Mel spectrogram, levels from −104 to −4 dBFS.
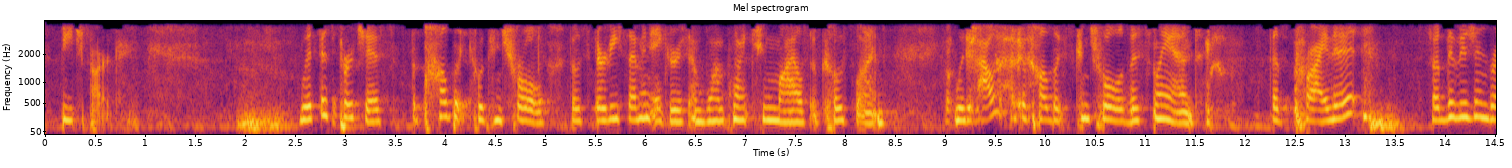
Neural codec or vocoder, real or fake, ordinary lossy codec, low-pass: codec, 24 kHz, 3 kbps, HILCodec; fake; MP3, 32 kbps; 3.6 kHz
